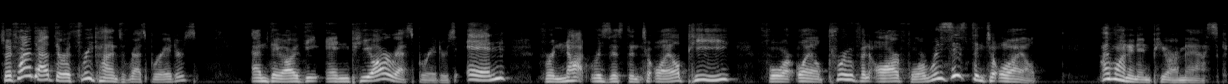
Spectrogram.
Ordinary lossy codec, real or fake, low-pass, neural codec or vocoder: MP3, 64 kbps; fake; 7.2 kHz; codec, 16 kHz, 8 kbps, FreqCodec, smaller model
